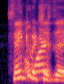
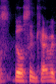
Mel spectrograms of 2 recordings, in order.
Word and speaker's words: Sienkiewicz: I ain't even gonna try to pronounce fucking Bill Sienkiewicz. Very good. Hey, look at that. Stankiewicz is what everybody in my store mispronounces his name, but yeah, that's how they pronounce it.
